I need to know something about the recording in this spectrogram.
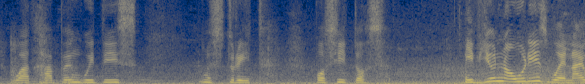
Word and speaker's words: Positos: We pronounce it as S. So positos.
